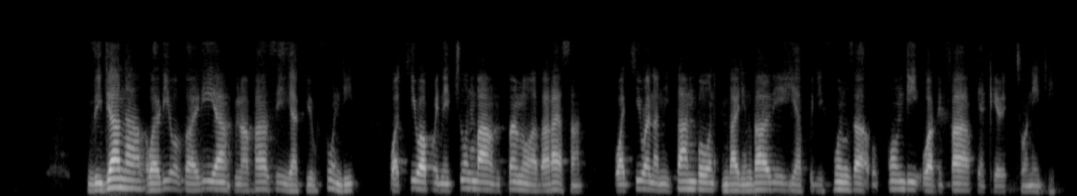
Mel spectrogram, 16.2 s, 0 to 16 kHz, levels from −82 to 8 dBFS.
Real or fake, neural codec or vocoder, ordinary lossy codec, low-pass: fake; codec, 16 kHz, 0.5 kbps, X-Codec, HuBERT features, trained on general audio; Opus, 24 kbps; 7.2 kHz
